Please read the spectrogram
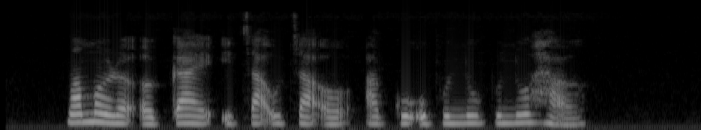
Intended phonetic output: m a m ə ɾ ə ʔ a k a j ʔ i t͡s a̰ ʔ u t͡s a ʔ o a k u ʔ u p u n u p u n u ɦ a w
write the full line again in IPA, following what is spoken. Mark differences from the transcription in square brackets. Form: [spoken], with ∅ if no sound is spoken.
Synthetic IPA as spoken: m a m ə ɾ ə ʔ [ə] k a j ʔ i t͡s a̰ ʔ u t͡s a ʔ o a k u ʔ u p u n u p u n u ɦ a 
